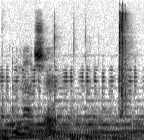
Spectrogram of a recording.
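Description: Background music, with a single sharp click near the end as a puzzle piece is set down into its frame.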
